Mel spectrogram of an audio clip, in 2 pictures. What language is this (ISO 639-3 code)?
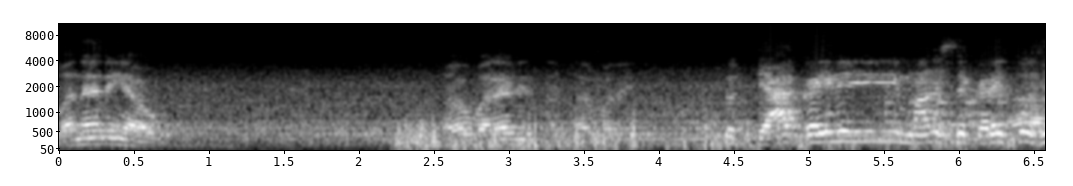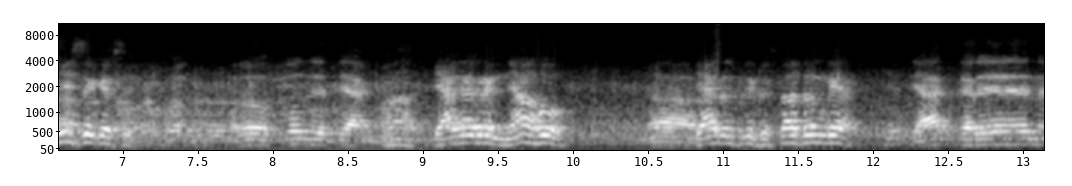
guj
